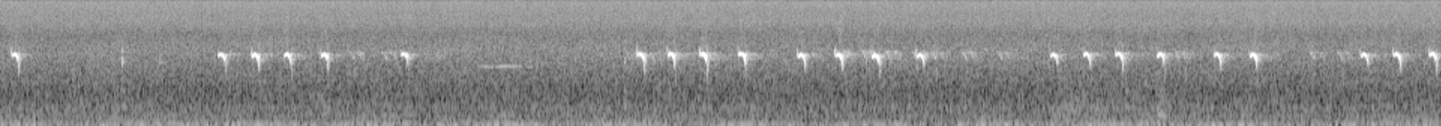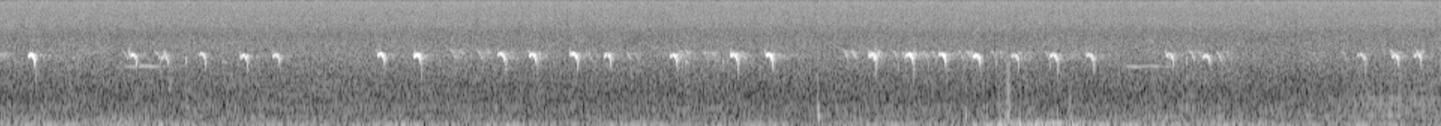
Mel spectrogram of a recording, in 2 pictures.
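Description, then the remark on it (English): A wild bird up in an oak tree calls back and forth with decoys in quick bursts of high, thin chirps repeated in clusters, over a steady low background rumble, with no one talking. “And decoys responding. Wild.”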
